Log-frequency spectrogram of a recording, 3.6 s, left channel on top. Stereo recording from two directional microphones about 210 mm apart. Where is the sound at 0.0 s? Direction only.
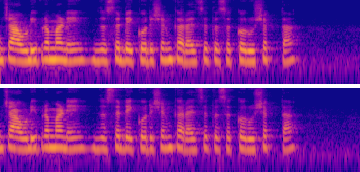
15° left (ahead or behind).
